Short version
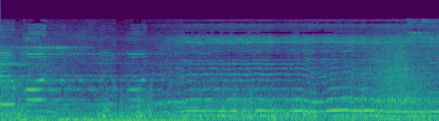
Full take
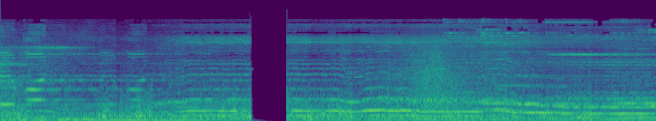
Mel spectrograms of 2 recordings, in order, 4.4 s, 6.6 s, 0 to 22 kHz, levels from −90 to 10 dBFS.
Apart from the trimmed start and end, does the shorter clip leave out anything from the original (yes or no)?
yes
